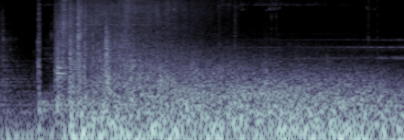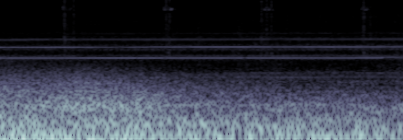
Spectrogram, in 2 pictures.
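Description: A giant artillery mech's heavy gun fires in the video game Iron Nest: one sharp, deep boom followed by a long rumbling roar that slowly fades over several seconds, with faint mechanical tones ringing afterward.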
